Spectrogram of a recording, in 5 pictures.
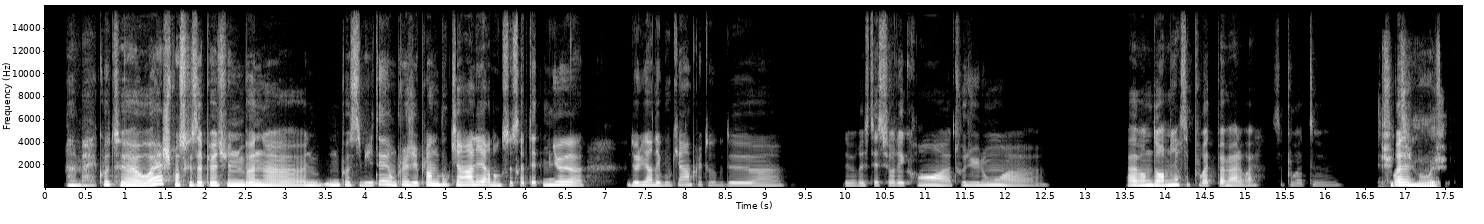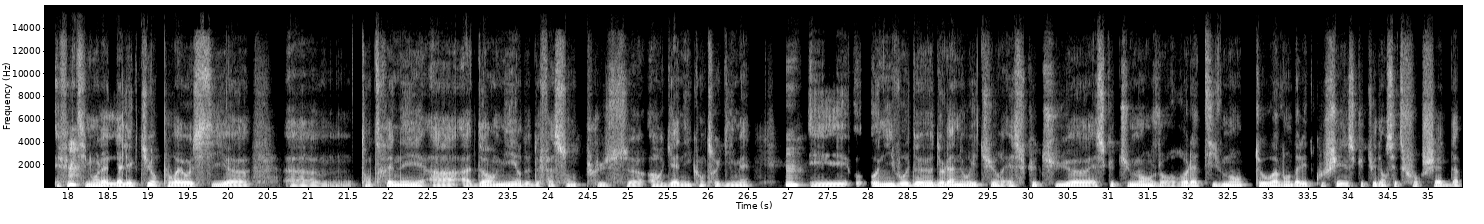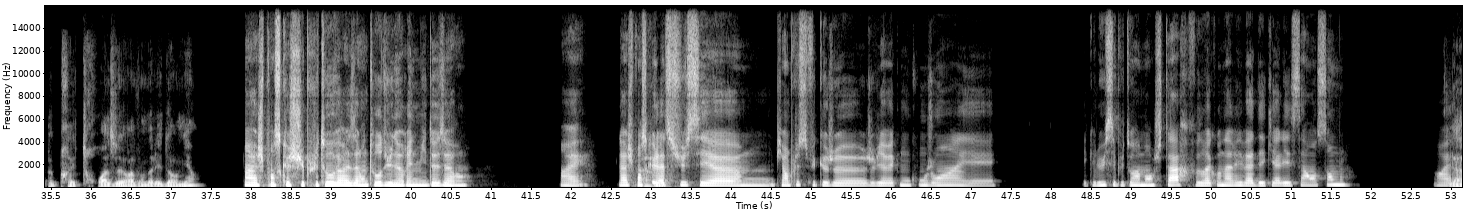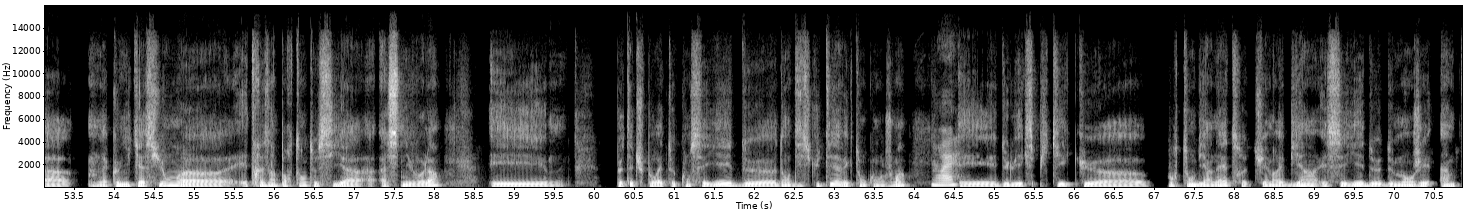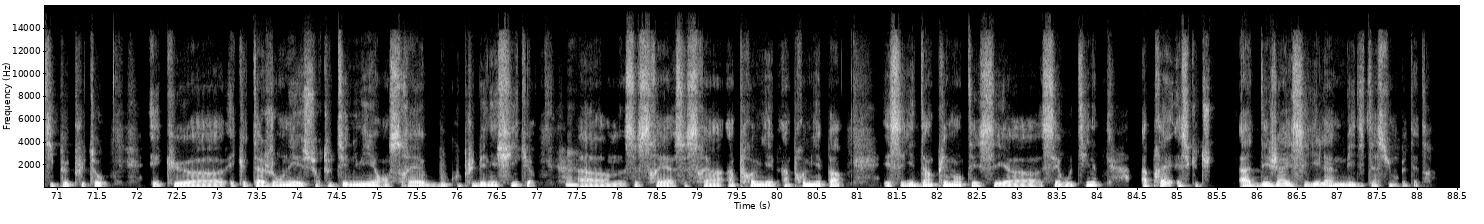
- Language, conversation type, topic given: French, advice, Comment décririez-vous votre insomnie liée au stress ?
- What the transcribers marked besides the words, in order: gasp; throat clearing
